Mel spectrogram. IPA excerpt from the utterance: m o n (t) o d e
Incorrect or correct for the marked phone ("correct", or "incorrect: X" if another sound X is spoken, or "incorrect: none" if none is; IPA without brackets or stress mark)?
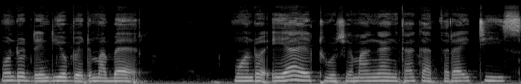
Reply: incorrect: d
